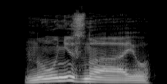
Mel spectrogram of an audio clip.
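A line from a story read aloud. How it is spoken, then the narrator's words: Drawled. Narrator (Russian): протянул я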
